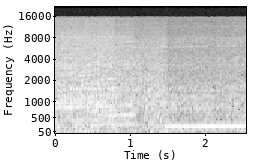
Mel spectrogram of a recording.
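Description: A gear change briefly cuts the engine's roar before it picks up again.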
